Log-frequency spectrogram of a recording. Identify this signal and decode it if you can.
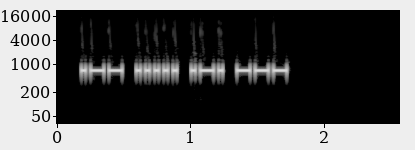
Morse code, heard as a keyed tone, about 36 wpm, 700 Hz. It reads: W5RO
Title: USA Call Signs - 4 Characters - Repeated 2x - 35wpm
